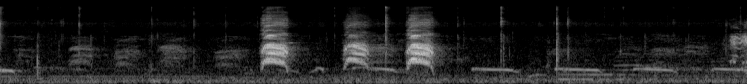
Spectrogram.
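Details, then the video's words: Crow fighting with wild birds for food gives three loud, hoarse caws in quick succession, each under half a second. Fainter caws come before them, and thin whistled notes from other birds run throughout. "Crow Sound কাকের ডাক"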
